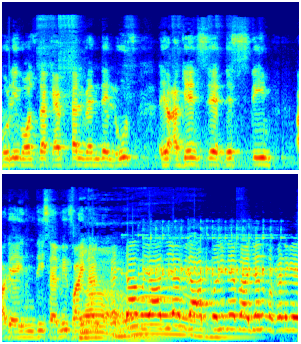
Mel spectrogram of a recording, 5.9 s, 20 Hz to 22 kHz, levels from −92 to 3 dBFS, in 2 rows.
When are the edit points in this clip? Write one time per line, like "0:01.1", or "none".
0:04.0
